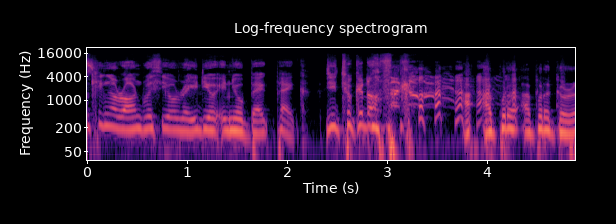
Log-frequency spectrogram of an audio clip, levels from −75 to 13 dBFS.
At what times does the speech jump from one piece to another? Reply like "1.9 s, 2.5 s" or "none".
2.4 s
